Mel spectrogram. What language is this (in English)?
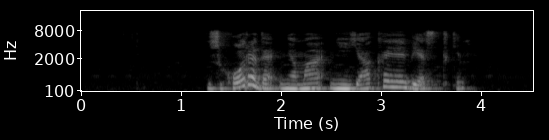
Belarusian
